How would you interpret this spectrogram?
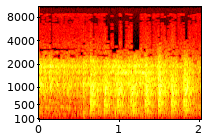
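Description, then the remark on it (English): A quick series of muffled knocks on a locked train compartment door, about half a dozen raps in an even rhythm, with a low rumbling background and no one speaking. “Yeah, it's locked. Knock.”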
